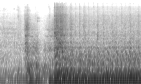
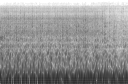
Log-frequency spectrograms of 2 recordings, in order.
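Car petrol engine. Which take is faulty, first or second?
first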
